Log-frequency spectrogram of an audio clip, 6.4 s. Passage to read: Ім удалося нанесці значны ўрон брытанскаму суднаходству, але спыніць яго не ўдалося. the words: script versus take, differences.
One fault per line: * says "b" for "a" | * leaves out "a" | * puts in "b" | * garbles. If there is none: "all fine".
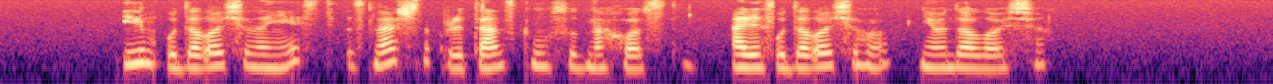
* leaves out "ўрон"
* says "удалося" for "спыніць"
